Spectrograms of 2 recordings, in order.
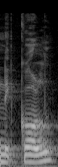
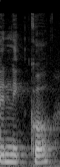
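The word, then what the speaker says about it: Nikol: karena mereka tidak ada banyak orang Indonesia yang tidak bisa mengucapkan huruf L di akhir Jadi bukan Nicole tapi Niko dan itu yang saya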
